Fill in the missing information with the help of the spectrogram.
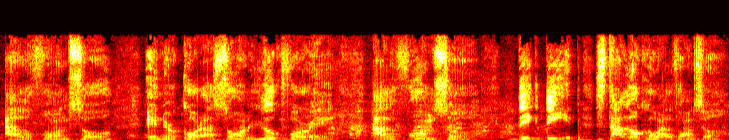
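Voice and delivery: hammed-up low taunting voice; mocking brother. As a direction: goad them in an exaggerated bass. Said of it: "Why are you saying my name like that?".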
